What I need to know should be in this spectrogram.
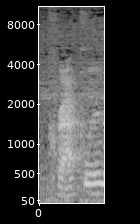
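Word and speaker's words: craquelin: I just pronounce it as a kraken. I think it's like cracklin, or I'm sure that the French pronunciation is much different.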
